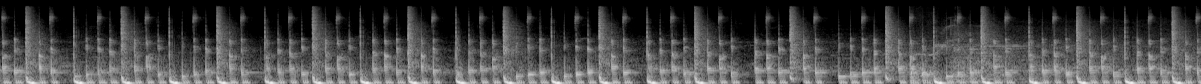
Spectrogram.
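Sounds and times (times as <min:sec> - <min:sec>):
pulsing synth line: 0:08.9 - 0:11.6.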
